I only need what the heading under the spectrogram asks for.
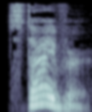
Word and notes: stiver: British English

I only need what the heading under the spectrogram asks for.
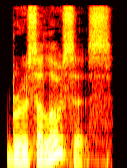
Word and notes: brucellosis: British English

